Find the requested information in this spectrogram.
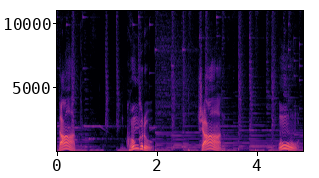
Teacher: इसकी ध्वनि नाक और मुंह से निकलती है। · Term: अनुनासिक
